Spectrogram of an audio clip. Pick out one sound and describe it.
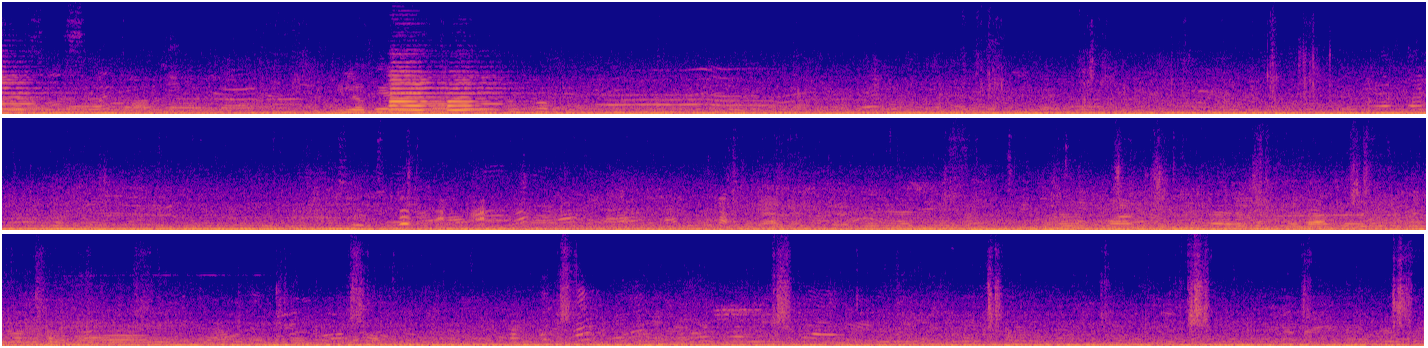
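Footsteps tap on paving stones outdoors.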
